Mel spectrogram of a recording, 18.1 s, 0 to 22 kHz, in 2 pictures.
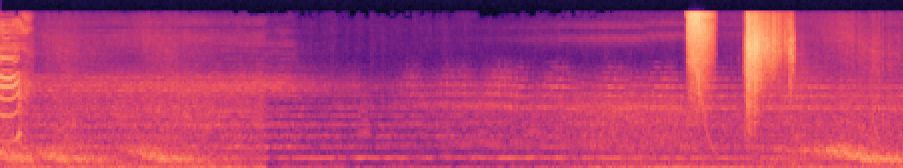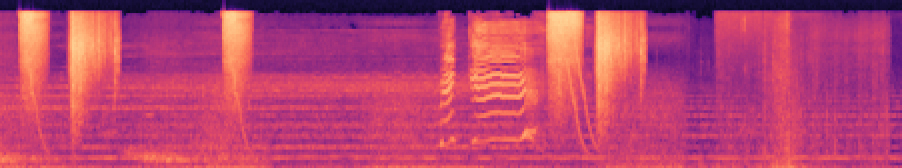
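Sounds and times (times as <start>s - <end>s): tense background music: 0.0s - 18.0s.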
